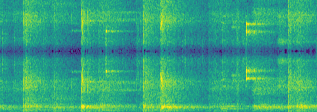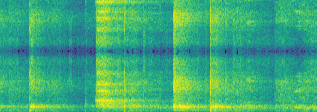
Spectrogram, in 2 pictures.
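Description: Padel rally: a padel ball hit by paddles and bouncing off the court and walls, about a dozen sharp hits roughly a second apart, each echoing in the hall. People talk in the background.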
